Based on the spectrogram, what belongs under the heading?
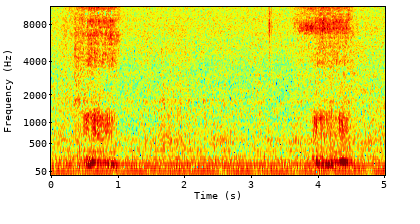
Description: anjing ngorok dan tidur terlentang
